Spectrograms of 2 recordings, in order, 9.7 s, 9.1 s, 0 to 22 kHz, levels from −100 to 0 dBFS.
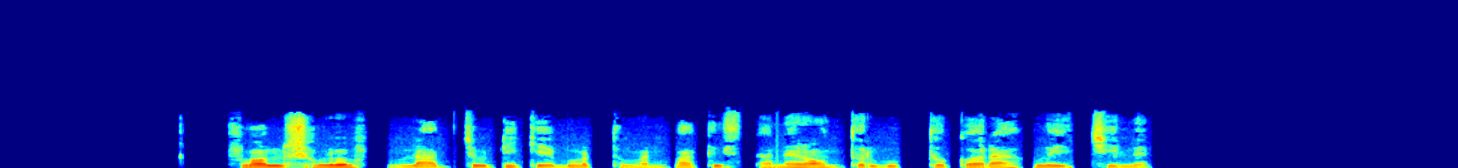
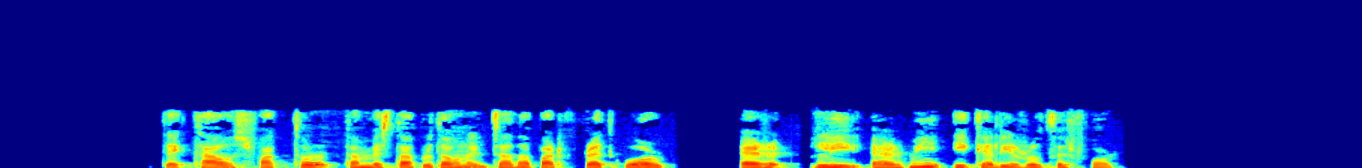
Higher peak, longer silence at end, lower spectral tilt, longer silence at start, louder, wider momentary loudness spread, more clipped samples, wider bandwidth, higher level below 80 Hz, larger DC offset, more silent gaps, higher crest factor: about the same, -4 dBFS vs -2 dBFS; first, 2.1 s vs 1.65 s; about the same, -6 dB/octave vs -5.5 dB/octave; first, 1.55 s vs 1.1 s; second, -26 LUFS vs -19 LUFS; first, 13 LU vs 7 LU; neither; about the same, 7.8 kHz vs 8 kHz; about the same, -64 dBFS vs -60 dBFS; neither; first, 2.45-2.57 s, 3.95-4.07 s, 4.66-4.71 s, 4.95-5.03 s, 6.01-6.18 s, 6.33-6.39 s, 6.82-6.87 s, 7.17-7.27 s vs 4.52-4.92 s; about the same, 22 dB vs 18 dB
